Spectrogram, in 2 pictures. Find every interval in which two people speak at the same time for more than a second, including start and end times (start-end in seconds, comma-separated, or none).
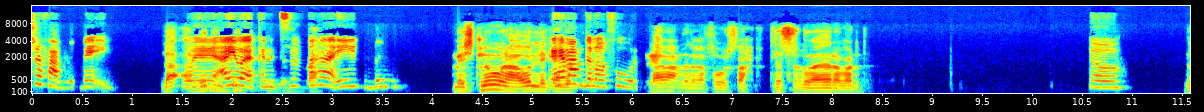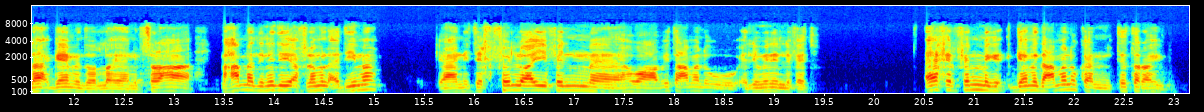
1.5-2.9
